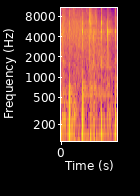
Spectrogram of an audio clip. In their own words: So this right here is wood.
